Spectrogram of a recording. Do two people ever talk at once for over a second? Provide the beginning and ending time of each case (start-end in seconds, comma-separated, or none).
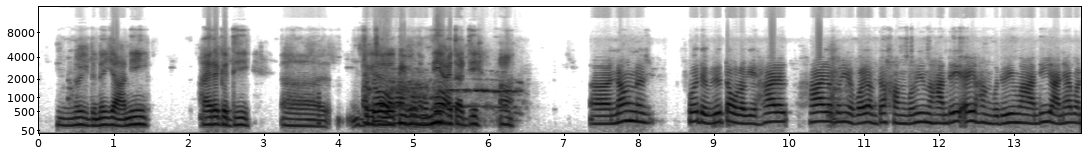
none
